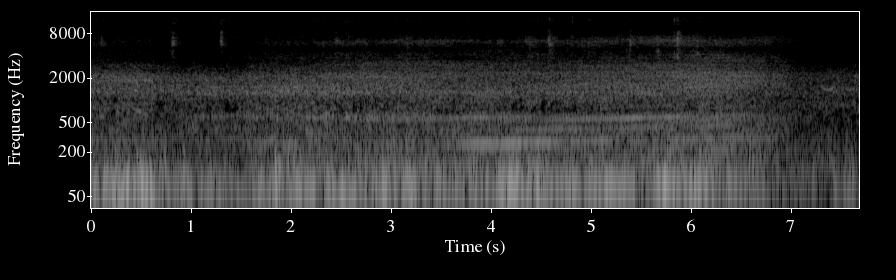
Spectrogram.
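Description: Low rumble of a passing motor vehicle, with a steady engine tone that swells through the middle and fades away near the end. A few faint clicks sound over it.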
